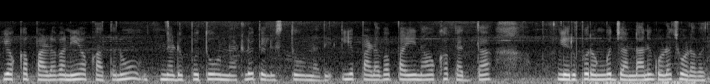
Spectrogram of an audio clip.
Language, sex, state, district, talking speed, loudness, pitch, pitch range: Telugu, female, Andhra Pradesh, Krishna, 125 wpm, -16 LUFS, 225 Hz, 215-235 Hz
